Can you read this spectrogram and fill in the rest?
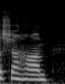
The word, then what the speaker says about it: Shaham: Gil pronounces their last name with the emphasis on the second syllable, Shaham, and Orly pronounces it with the emphasis on the first syllable, Shaham.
